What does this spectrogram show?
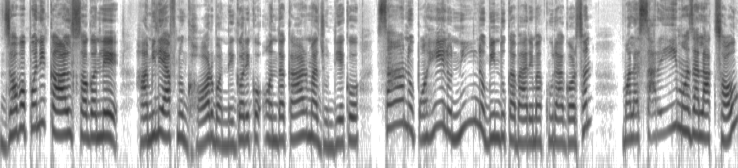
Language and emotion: Nepali, happy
